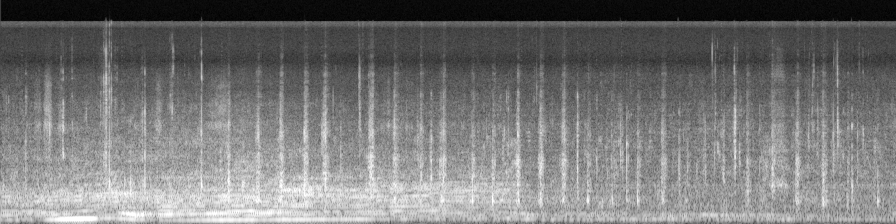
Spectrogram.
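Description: A person chewing a mouthful of rice and sambal tempe close to the microphone, with many short wet mouth clicks and smacks, heavier in the first half and thinning out later.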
